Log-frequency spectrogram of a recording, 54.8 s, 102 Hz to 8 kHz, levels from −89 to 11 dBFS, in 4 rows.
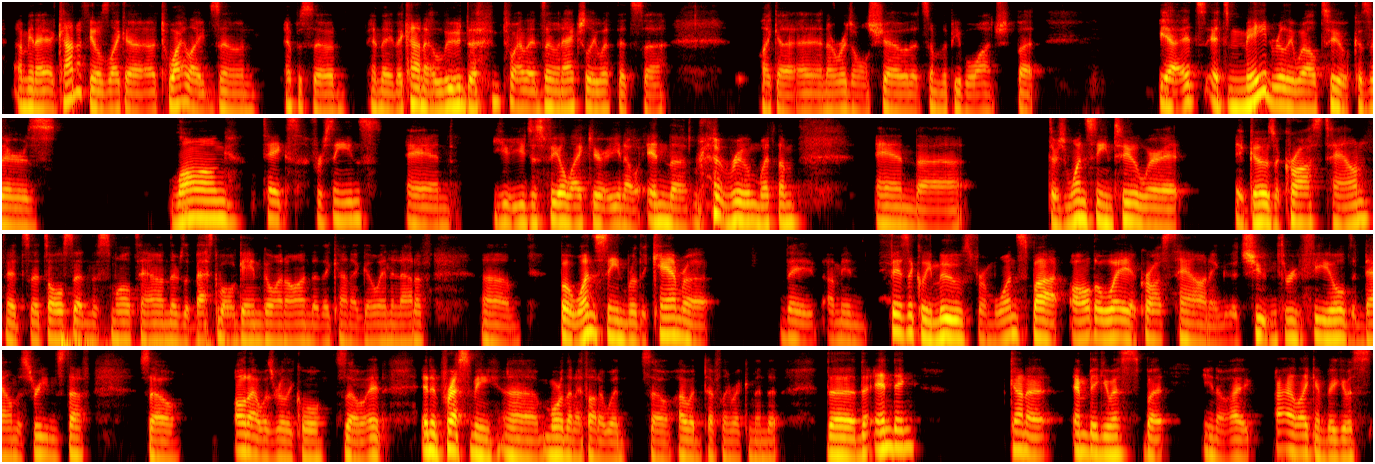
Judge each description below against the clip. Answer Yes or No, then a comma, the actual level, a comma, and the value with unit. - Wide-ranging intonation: No, average, 3.3 semitones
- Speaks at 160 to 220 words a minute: Yes, average, 180 wpm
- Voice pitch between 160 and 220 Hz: No, low, 130 Hz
